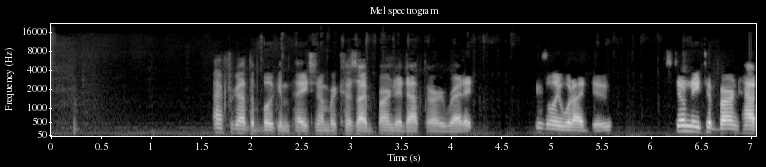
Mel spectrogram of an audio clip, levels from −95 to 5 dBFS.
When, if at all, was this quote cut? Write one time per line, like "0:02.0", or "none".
0:04.4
